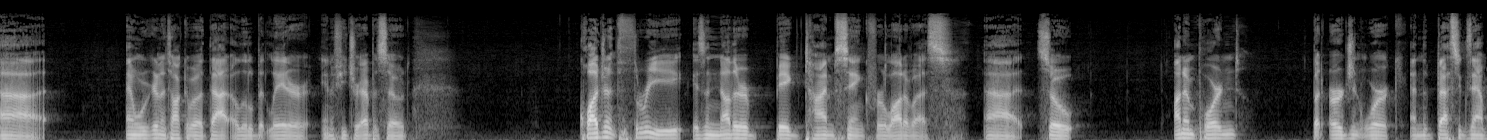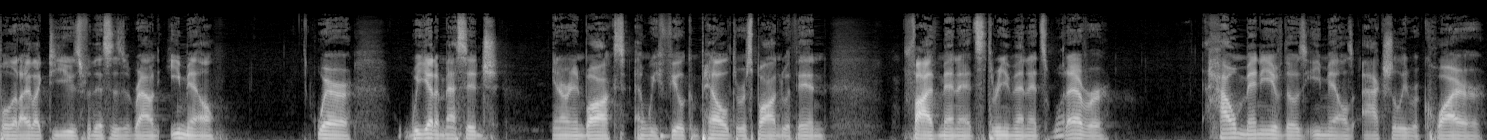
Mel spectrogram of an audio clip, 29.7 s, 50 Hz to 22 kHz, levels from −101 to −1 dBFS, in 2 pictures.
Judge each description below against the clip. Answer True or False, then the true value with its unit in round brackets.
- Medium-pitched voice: False (95 Hz)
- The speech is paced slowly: False (150 wpm)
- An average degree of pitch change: False (2.3 semitones)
